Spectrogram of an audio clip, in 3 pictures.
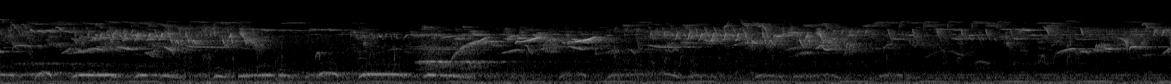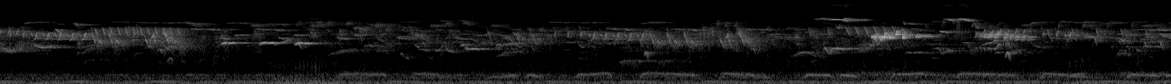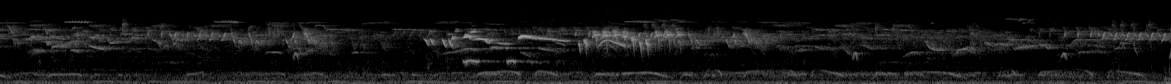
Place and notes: Green Ln, Malton, UK - the wood wakes up ... two ...
the wood wakes up ... two ... pre-amped mics in SASS ... bird call ... song ... from ... pheasant ... wren ... blackbird ... song thrush ... robin ... great tit ... blue tit ... wood pigeon ... tree creeper ... chaffinch ... great spotted woodpecker ... chiffchaff ... buzzard ... background noise and traffic ...
14 April 2019, ~05:00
